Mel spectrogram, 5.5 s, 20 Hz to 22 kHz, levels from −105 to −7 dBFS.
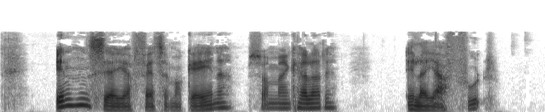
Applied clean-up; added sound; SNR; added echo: none; none; none; none.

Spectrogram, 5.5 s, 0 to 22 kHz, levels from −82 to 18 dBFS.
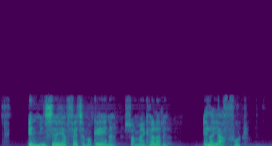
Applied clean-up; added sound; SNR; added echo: neural separator model SepFormer DNS4.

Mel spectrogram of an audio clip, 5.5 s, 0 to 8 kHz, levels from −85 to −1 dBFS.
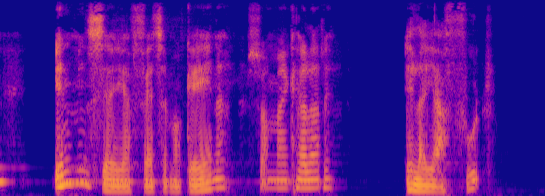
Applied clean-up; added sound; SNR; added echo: neural mask model DeepFilterNet 3.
